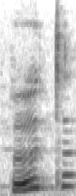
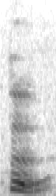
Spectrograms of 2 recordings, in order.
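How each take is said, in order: First: The final t is pronounced. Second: The word ends in a vowel, t silent. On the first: The speaker calls it wrong. "كنقولوش بوت" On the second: The speaker calls it right. "كنقولو peu"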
